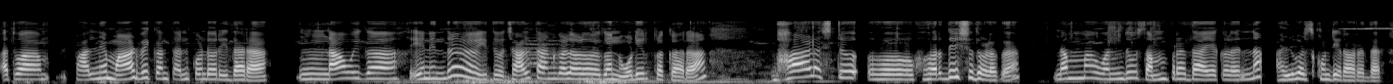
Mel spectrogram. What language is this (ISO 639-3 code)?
kan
